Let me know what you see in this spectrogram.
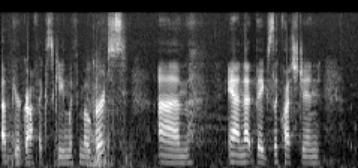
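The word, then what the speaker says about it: MOGRT: not frozen yogurt but it rhymes with yogurt at least that's how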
